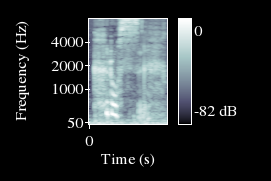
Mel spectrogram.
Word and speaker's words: 크로스: Because it is 크로스. – 크로스. – Yeah. – Three characters. – But it's actually cross. – Cross. – Which is one syllable.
